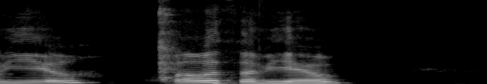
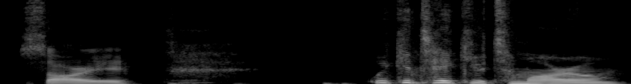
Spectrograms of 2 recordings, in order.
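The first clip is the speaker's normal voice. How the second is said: ordinary delivery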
